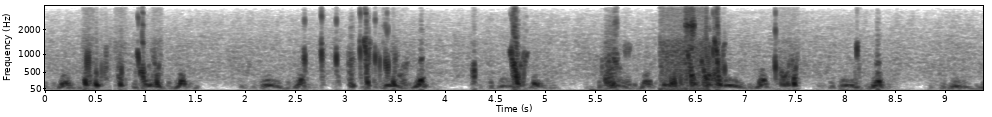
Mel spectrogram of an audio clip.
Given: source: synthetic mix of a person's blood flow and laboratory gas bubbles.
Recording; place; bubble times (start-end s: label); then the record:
Doppler ultrasound of blood flow; precordium
0.37-0.66 s: bubbles
0.70-0.81 s: bubbles
0.89-1.18 s: bubbles
2.56-2.63 s: bubbles
2.73-2.80 s: bubbles
2.88-2.95 s: bubbles
3.02-3.63 s: bubbles
4.26-4.33 s: bubbles
4.62-4.83 s: bubbles
5.54-5.87 s: bubbles
6.15-6.83 s: bubbles
7.27-7.54 s: bubbles
8.09-8.17 s: bubbles
From the record:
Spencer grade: 3 (all of the cardiac periods contain showers or single bubble signals, but not dominating or overriding the cardiac motion signals); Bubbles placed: only in the low amplitude regions of the cardiac cycle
